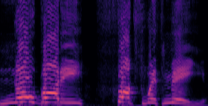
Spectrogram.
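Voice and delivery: very loud, high, slow, dragged-out bellow. Narrating a game scene, the character still looking at the body, Fox yelling. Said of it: "and then Fox just yells".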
